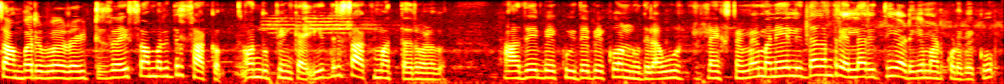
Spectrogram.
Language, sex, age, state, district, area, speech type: Kannada, female, 18-30, Karnataka, Dharwad, urban, spontaneous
